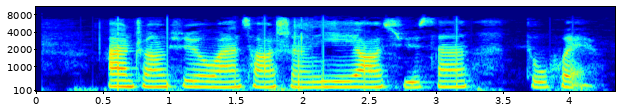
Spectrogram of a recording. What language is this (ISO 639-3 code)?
zho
